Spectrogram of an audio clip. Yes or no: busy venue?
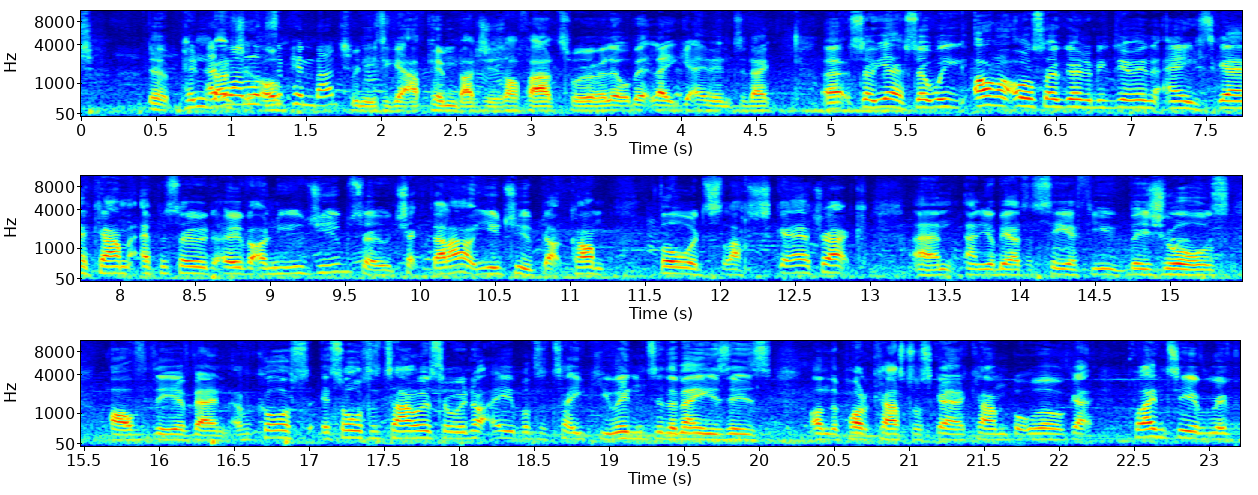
yes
